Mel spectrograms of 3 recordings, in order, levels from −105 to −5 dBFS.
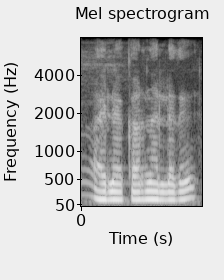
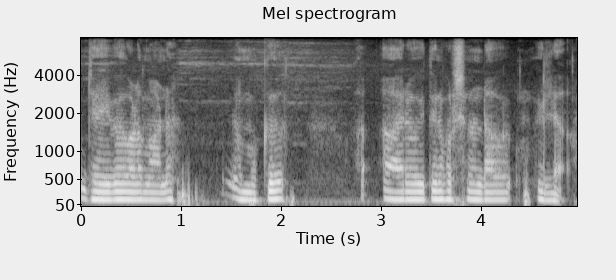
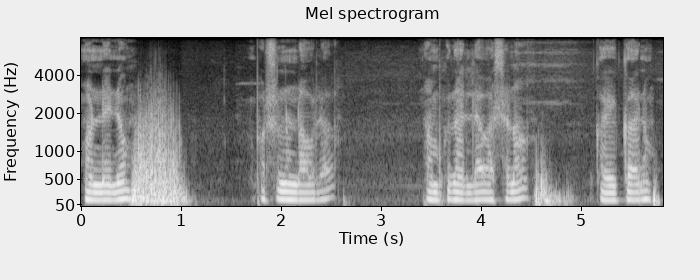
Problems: background sounds at intervals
